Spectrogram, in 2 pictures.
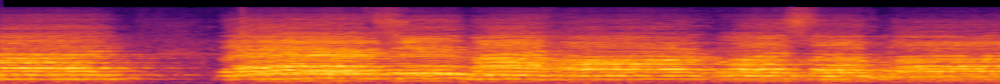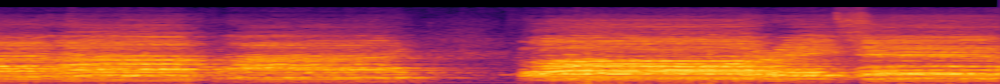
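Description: Church choir of mixed voices singing a hymn in long held phrases, pausing briefly for breath about a second in and again about seven seconds in.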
